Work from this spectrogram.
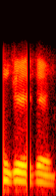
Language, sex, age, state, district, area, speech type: Maithili, male, 45-60, Bihar, Supaul, urban, conversation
